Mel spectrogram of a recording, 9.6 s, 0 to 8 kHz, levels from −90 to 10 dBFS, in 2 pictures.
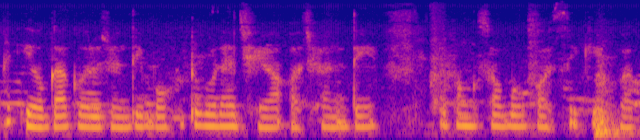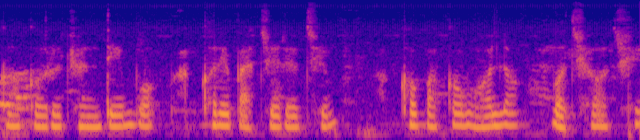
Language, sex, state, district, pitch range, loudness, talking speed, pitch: Odia, female, Odisha, Khordha, 195-215 Hz, -20 LUFS, 125 wpm, 200 Hz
